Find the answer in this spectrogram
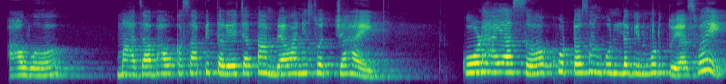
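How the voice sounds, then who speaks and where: A woman voicing a hot-tempered village man from who shouts abuse, recorded in a roomy space with long reverb. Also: high-pitched. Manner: shouting abuse, loud and fierce.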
